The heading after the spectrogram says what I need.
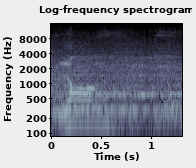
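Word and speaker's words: Lang: the long one nicholas long hits a long one long l-a-n-g hits a l-o-n-g one if indeed i pronounced that right here is nicole saving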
